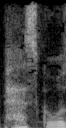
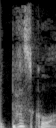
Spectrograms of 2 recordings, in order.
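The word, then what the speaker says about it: Pascow: Pesco sind eine geile Punkband. – Spricht man sie Pesco aus? Ich dachte immer, wenn wir die Pasco aussprechen, also deutsch.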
